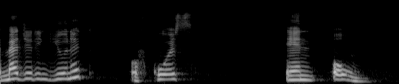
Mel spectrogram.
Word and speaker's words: ohm: unit of course in ohm the H is silent types of electric resistance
